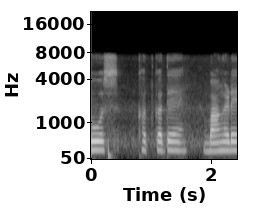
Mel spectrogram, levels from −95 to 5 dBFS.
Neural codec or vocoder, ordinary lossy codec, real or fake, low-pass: none; none; real; none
